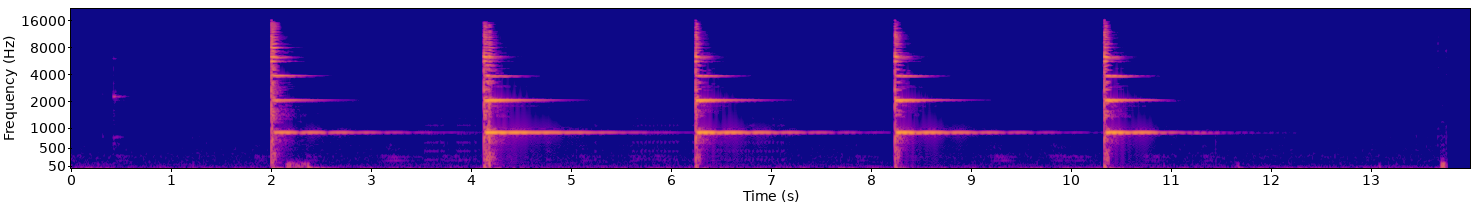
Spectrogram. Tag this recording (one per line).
Glasses
recordning
klonking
